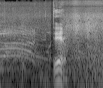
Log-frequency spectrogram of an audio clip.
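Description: Thunder cracks loudly.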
